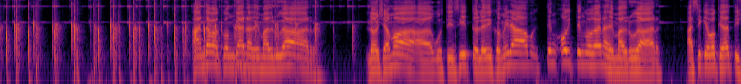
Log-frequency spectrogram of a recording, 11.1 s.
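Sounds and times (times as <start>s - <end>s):
hand clapping welcoming a studio technical operator: 0.0s - 5.6s
speech: 2.9s - 4.9s, 5.5s - 11.1s.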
